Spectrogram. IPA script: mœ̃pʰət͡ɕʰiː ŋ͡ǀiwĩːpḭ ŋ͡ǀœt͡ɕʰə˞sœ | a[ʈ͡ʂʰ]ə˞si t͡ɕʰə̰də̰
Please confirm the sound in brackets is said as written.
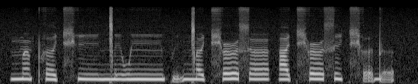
no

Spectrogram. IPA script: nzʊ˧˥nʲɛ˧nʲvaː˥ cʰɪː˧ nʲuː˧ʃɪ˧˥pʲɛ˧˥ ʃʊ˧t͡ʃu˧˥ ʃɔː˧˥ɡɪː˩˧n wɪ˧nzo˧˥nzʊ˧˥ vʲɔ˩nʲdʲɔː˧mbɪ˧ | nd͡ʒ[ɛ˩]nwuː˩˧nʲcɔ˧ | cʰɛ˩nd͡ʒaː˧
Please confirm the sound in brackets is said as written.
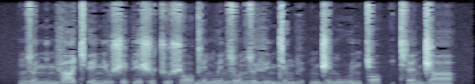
no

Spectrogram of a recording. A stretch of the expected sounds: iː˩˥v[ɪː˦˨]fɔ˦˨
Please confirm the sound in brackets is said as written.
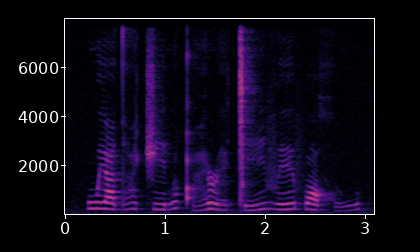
no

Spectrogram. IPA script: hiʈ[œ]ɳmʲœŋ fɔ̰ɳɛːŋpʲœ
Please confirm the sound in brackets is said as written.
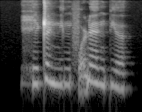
no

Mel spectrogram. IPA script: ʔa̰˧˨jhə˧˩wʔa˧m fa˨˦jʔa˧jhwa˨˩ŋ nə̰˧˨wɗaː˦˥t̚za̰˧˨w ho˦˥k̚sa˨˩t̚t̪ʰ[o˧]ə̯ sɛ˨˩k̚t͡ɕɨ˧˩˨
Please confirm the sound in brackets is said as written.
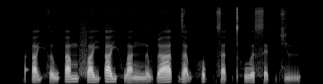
no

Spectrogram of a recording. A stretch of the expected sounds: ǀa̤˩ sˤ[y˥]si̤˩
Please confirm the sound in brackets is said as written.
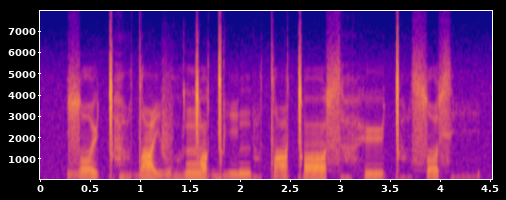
yes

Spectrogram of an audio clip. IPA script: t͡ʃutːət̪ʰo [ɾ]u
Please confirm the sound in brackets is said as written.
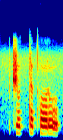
yes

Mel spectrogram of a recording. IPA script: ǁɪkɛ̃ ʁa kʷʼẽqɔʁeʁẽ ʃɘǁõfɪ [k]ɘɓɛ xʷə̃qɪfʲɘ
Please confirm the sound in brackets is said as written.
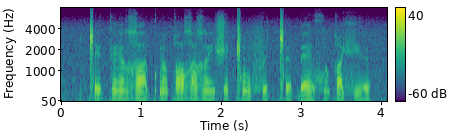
no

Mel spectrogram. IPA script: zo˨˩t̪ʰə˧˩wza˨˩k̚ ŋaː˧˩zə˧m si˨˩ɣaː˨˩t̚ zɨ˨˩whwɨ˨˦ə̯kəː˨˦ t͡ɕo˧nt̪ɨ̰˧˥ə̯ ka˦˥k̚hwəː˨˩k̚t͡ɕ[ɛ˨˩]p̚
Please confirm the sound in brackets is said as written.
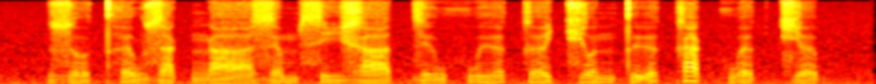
no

